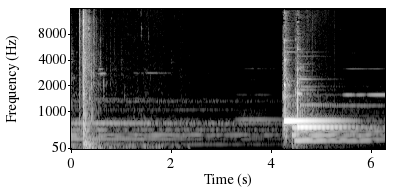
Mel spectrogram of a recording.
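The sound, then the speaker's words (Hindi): A doorbell rung by a courier chimes twice: one bright ringing tone that lingers and fades, then after a pause a second, louder ding with a long sustained ring. No voices are heard. “थोड़ी देर बाद कुरियर वाला फिर बेल बजौलस”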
